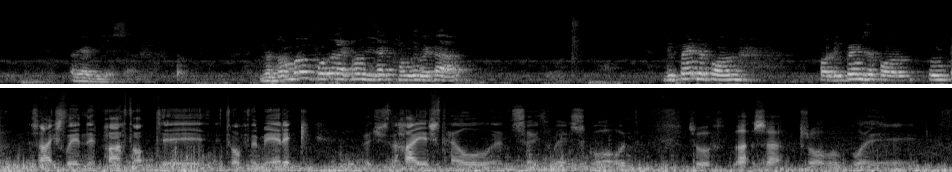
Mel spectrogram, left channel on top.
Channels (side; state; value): both; different; correlation -0.01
